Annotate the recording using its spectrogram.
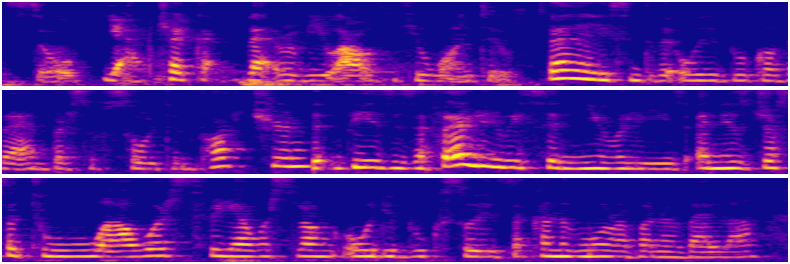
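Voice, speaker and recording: A woman's fairly quick speech with fairly even intonation. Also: fairly high pitch for a woman, hardly any pauses. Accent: non-native. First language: not English. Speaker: book vlogger. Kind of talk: casual monologue. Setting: home, filming in natural light. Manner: hesitant, with fillers.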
